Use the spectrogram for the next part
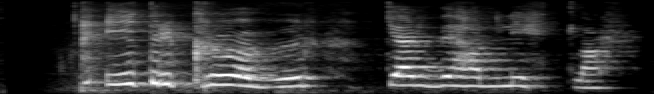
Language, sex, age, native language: Icelandic, male, 10, Icelandic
